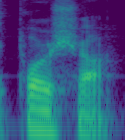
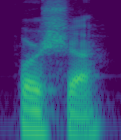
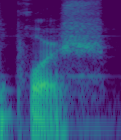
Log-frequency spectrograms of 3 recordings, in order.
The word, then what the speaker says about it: Porsche: two local friends it's Porsche Porsche the E you pronounce the E you don't say Porsche don't don't ever say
